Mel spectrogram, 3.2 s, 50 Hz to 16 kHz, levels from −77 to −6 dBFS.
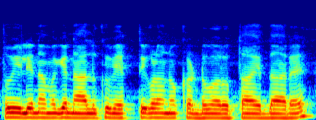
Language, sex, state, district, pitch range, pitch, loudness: Kannada, male, Karnataka, Bidar, 130-140 Hz, 130 Hz, -14 LUFS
